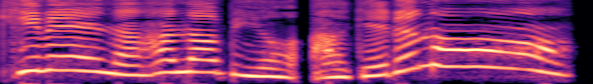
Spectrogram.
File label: variable chant jp; lele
